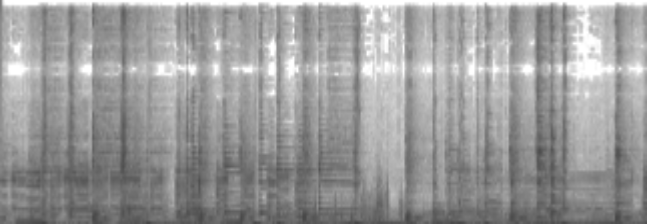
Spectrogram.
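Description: Live band playing an instrumental break: acoustic guitar and a second guitar over a steady beat, with no singing.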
